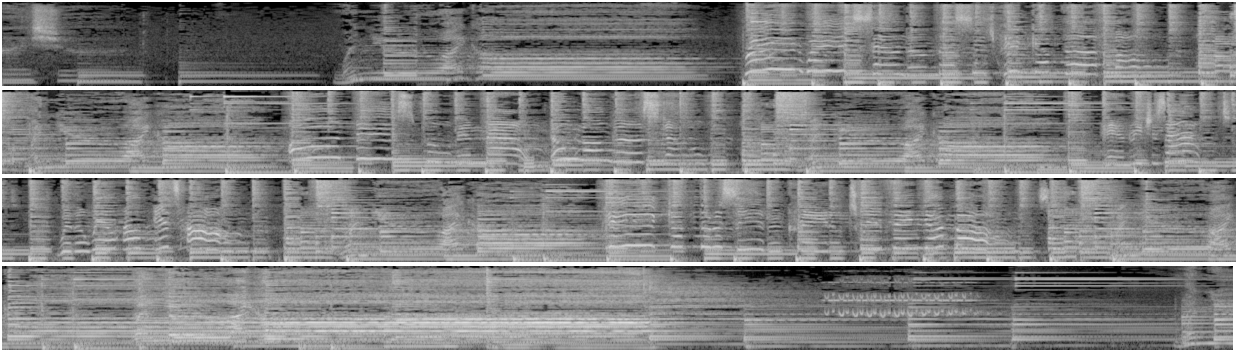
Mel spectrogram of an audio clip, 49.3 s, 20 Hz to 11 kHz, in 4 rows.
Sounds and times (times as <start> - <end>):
Blues: 7.4 - 47.4.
